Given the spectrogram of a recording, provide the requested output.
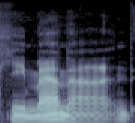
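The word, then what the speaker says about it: Jimena: the entire film either but her name's Hima in Spanish it's not a that complicated of a name to say and that I think it's they use the X spelling in her name instead of a j that was just a spelling convention in that in Northern Spain so I don't know where they got that pronunciation from but as far as I know her name was just Hima okay well well we'll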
